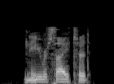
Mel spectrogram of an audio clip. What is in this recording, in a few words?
"nearsighted", english; adjectives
